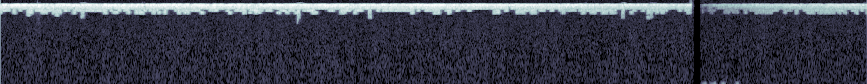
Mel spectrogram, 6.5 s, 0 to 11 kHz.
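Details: Aemaebuli grasshopper, 2020 recording: a shrill, continuous high buzz that stops abruptly after about five seconds, then resumes quietly and grows louder again. No other sounds.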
